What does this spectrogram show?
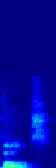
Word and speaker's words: Fowlkes: It's pronounced Folks.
